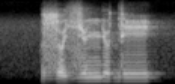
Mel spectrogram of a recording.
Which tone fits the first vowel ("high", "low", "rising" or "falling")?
low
